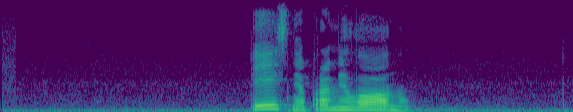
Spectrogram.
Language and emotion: Russian, neutral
